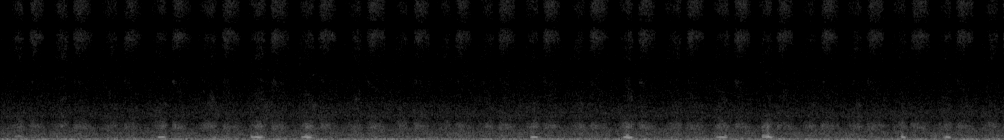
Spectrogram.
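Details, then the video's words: Sleeping kitten Kit Teas Chai on a couch, snoring in a donkey-like 'eeyore' way: faint squeaky wheezes at uneven intervals, roughly ten over ten seconds, some louder than others, against a low indoor hum. "Kit Teas Chai kitten snoring like a lil donkey on couch"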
